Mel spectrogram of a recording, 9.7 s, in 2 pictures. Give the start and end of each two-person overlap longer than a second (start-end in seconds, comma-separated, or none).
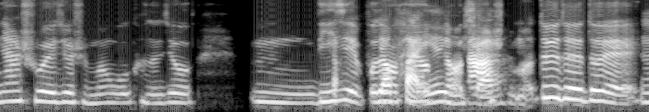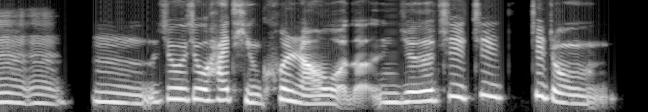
2.5-3.9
